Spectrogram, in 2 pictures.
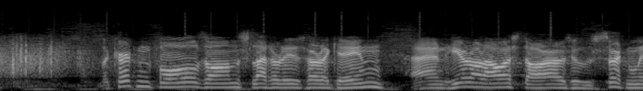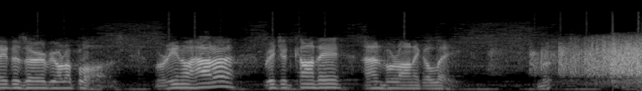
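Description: A man speaks clearly into a microphone, heard through an old radio broadcast.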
